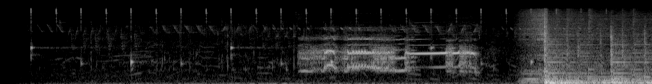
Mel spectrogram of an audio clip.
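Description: A clock ticking about four times a second as a countdown, joined by a rooster crowing from about three seconds in, a wake-up signal for the 7 a.m. start. Music cuts in loudly near the end.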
